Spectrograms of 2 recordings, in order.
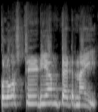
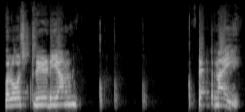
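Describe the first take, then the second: First: Said in the usual way. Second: Drawn-out word by word, long pauses; slow dictation. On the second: Shown as a demonstration. Teacher spelling out a bacterium name for students, slow dictation. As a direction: dictate it slowly, pausing before the second word.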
